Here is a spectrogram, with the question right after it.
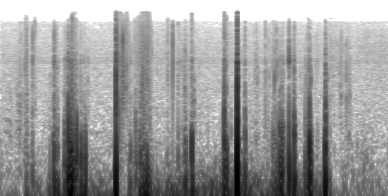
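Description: A small, solid, rough rock held in the fingertips is rubbed against a silicone microphone ear, making a low, muffled scraping and rumbling with soft crackly bursts. The sound is almost all deep bass and runs steadily for about three and a half seconds before fading out.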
